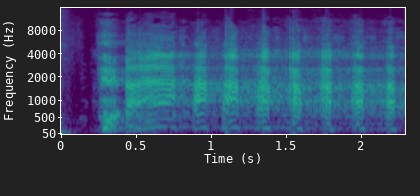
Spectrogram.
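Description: A long laugh, a steady run of 'ha' pulses about five a second, starting just after a brief silence.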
